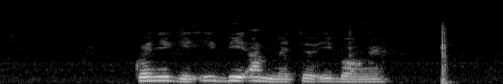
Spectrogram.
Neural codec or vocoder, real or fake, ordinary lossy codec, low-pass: none; real; Opus, 64 kbps; 7.2 kHz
